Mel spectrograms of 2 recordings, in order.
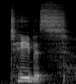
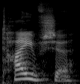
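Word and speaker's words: taibhse: cute so a ghost tabus taivsha that's how you say that because of all the letters that are there no overlap canaver look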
